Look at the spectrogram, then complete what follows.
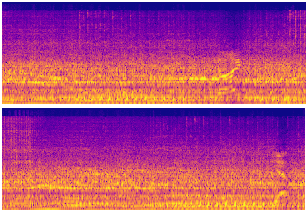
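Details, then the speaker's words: Car just given a full service with new spark plugs; rough, raspy puffing chuffs that grow harsher as revs rise and fall; bad exhaust leak found up at the exhaust manifold, so the whole exhaust must come off. "next problem we got is an exhaust leak which is quite bad and we think it's the manifold"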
